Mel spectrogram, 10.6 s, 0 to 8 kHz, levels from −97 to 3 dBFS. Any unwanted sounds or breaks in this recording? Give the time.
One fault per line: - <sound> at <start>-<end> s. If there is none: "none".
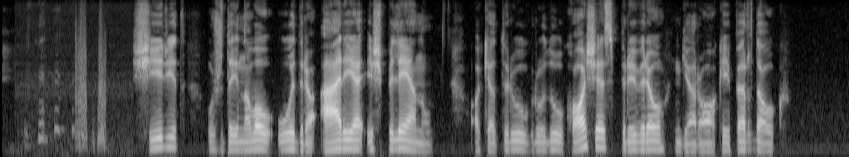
- laugh at 0.3-1.4 s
